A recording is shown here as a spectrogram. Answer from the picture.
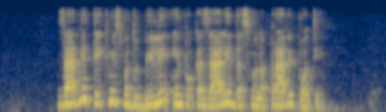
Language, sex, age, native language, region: Slovenian, female, 18-29, Slovenian, Gorenjska region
